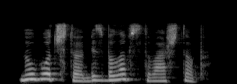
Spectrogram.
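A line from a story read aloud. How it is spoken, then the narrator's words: Father's stern order. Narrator (Russian): Строго наказал мне и Зое отец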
